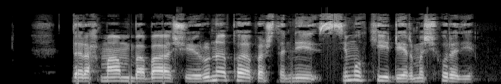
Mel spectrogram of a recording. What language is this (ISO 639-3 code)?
pus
